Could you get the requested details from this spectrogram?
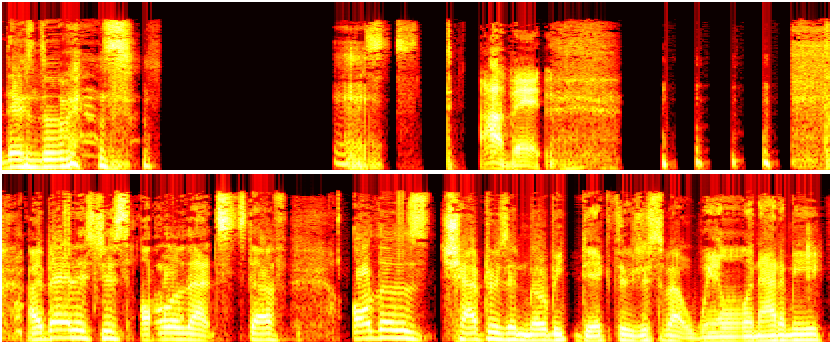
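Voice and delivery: ordinary talk, nothing marked

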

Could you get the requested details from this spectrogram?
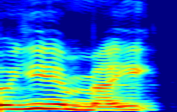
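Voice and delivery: put-on high, light Australian accent; chirpy Australian accent. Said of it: "You could do a good Australian accent".

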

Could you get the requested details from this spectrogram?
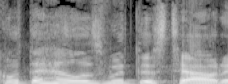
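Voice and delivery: high-pitched retold exasperation; freaking out. Driver reacting to the snowy wheelchair incident, freaking out. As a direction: act out freaking out at the town. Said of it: "freaking out".

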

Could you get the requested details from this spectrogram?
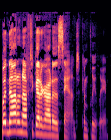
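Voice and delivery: ordinary delivery

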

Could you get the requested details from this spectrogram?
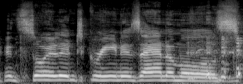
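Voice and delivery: mock dramatic shout. Movie-line joke shouted.

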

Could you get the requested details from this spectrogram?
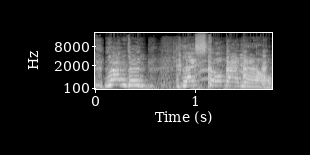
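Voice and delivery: high, slow and hammed-up, fed up with the guessing game; mock exasperated retort. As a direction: drag it out like you're done with the game. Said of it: "And I'll go".

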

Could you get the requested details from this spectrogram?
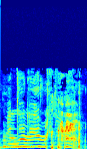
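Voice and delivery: very high imitated mouse squeaking; squeaky mouse noise. Imitating the mouse in the maze, squeaky. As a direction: squeak away like a little cartoon mouse. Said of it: "a squeaky voice".

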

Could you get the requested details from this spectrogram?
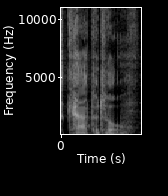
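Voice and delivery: lightly voiced flamboyant London "capital"; London flamboyant accent. Shown as a demonstration. Friends ask for a taste of the new character, London accent. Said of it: "his catchphrase is".

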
